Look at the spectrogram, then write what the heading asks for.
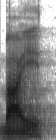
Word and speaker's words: Bajit: It's a debate on safe spaces at Bajit. I think that's how you pronounce it. Yes, I think Bayit. Bayit. It would be the Hebrew pronunciation.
